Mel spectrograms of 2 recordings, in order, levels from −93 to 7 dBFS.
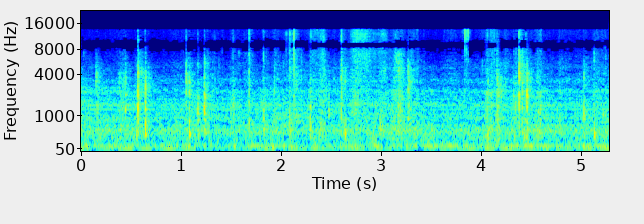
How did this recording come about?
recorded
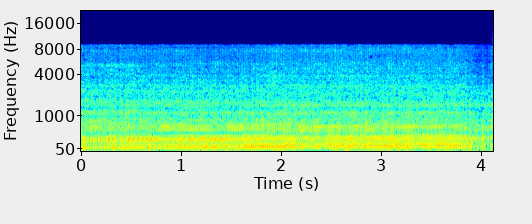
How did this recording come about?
recorded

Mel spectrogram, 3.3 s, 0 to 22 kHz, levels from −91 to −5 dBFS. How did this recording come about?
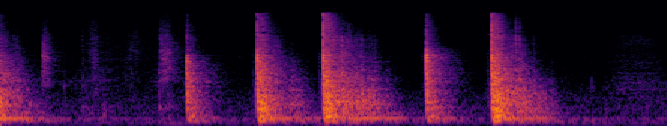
recorded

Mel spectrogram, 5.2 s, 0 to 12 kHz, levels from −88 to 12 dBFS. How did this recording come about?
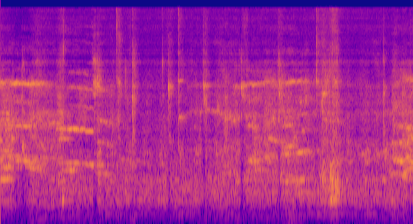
remade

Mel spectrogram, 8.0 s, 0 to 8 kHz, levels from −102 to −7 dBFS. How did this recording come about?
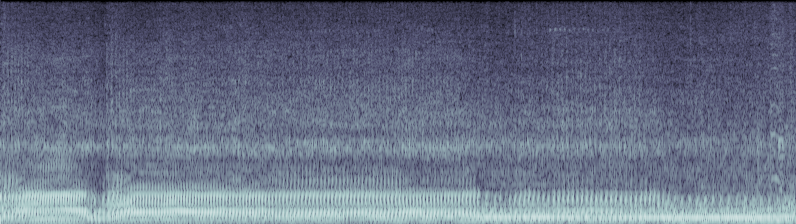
recorded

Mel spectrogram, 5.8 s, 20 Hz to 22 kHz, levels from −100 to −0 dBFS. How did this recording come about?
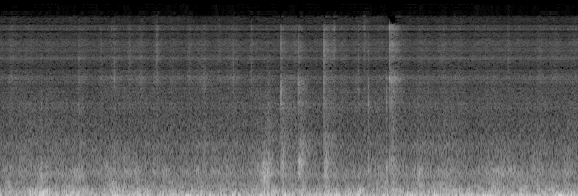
remade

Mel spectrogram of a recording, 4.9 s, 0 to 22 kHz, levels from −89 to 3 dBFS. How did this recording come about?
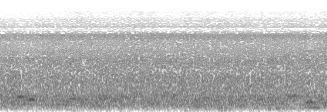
recorded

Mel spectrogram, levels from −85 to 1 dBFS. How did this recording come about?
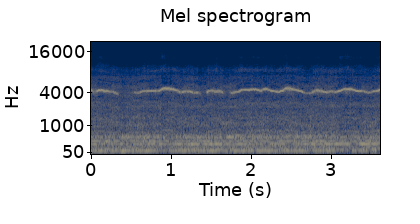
remade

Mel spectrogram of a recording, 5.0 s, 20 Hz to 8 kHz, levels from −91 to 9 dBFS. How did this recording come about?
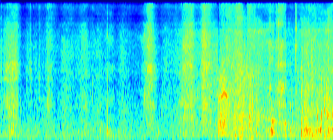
remade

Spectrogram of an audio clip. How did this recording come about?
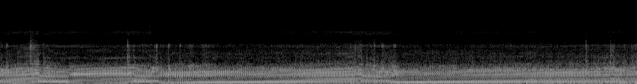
remade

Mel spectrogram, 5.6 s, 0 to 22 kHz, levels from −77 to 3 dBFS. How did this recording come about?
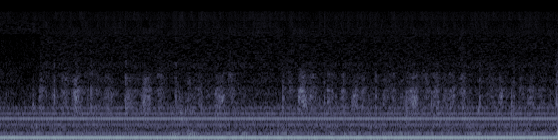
remade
